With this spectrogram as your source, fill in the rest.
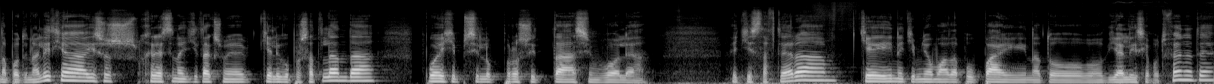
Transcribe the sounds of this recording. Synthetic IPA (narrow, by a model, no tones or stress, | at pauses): nɐpo̞t̪inɐliθçɐiso̞sxɾiɐst̪inɐcit̪ɐksume̞ce̞liɣo̞pɾo̞sɐt̪lɐnd̪ɐ | pue̞çipsilo̞pɾo̞sit̪ɐsiɱvo̞leɐ | ecist̪ɐft̪e̞ɾɐce̞ine̞ce̞mɲɐomɐðɐpupɐjinɐt̪o̞ðʝɐlisiɐpo̞t̪i̥fe̞ne̞t̪e̞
